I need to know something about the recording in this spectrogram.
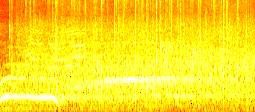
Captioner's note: applause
